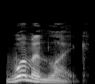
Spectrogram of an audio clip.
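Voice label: "womanlike", British English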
